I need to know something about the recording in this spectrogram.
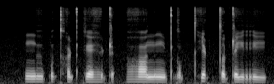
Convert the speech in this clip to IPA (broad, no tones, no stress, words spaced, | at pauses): ŋɯ pəkʰɒʈkɛɦəʈ | ɦɒnʊŋ ʊʈɡɒpt̪ʰiʈtˤʊ ʈiri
